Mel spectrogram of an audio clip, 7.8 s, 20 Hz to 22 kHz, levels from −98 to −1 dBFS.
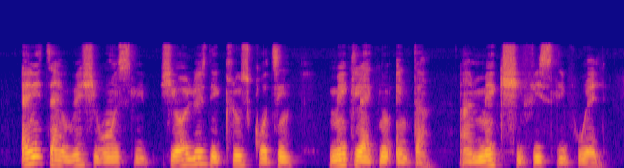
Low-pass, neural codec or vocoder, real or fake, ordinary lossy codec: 7.2 kHz; none; real; none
